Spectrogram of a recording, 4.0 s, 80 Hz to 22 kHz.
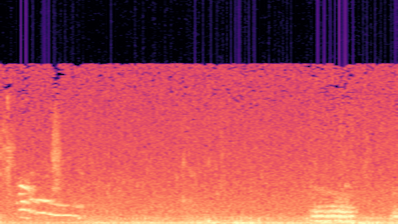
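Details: Indoor kittens, born November 22 to a surrendered mother cat, recorded on a sleepy afternoon, 13 February 2018: one falling, harmonic meow near the start, then a second, shorter meow about three seconds later, over a low steady room hum.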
